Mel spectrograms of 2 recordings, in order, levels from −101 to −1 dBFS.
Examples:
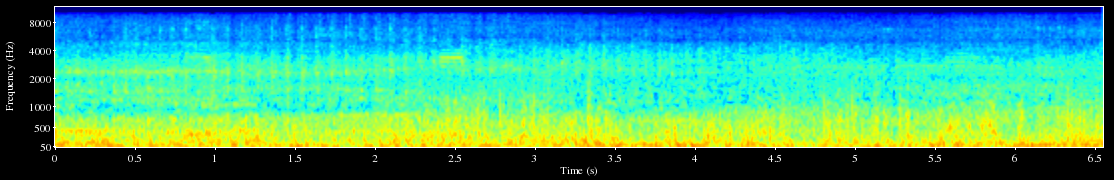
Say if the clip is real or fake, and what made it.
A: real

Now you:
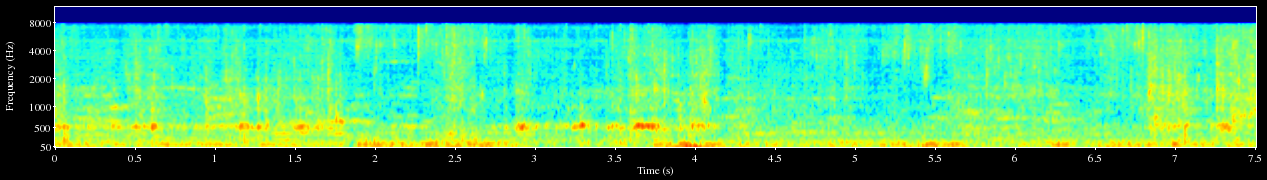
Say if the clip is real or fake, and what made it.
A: real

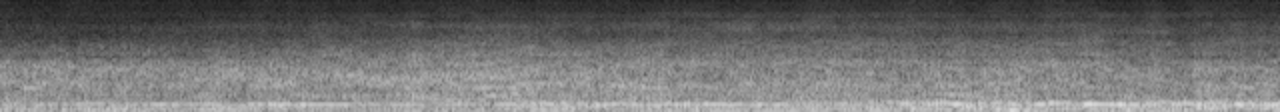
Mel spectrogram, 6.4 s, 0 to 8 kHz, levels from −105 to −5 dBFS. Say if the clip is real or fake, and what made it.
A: fake, codec, SNAC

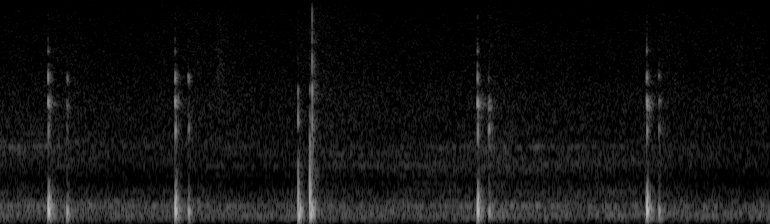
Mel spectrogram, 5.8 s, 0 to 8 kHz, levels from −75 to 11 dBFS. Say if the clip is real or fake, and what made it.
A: real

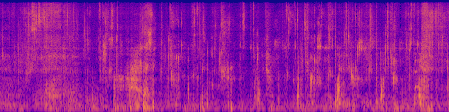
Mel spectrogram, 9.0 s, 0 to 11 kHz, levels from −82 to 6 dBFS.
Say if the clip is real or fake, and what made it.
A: fake, codec, SNAC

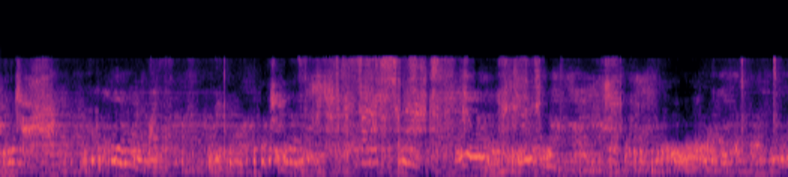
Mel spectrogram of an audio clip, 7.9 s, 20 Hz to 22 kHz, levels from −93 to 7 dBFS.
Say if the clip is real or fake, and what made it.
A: fake, codec, SNAC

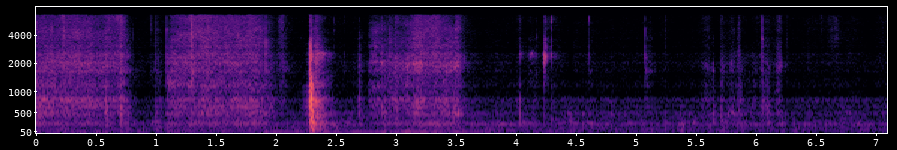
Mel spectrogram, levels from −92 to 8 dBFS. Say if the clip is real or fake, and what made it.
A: fake, codec, SNAC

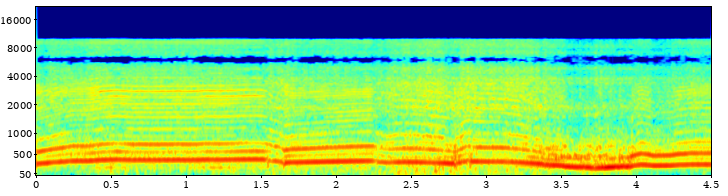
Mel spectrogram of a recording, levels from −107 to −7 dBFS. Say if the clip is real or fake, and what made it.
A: real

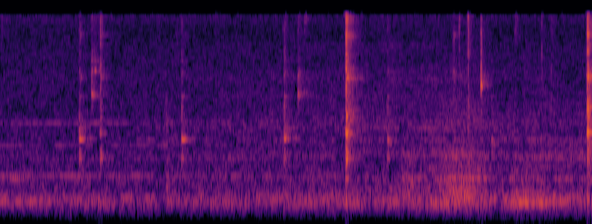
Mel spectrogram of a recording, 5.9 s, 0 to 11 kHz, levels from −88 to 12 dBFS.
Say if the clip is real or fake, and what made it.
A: real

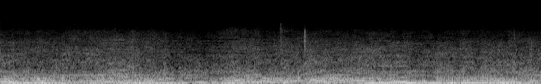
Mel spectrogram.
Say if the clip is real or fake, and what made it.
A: fake, codec, SNAC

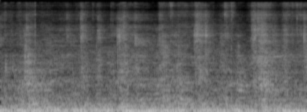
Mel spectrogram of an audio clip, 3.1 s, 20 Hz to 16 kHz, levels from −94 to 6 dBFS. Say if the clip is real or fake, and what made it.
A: fake, codec, SNAC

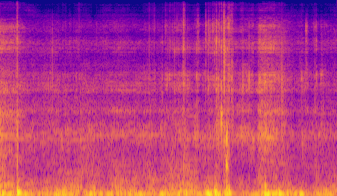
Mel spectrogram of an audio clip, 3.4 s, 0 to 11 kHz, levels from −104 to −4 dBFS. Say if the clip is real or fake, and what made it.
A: fake, codec, SNAC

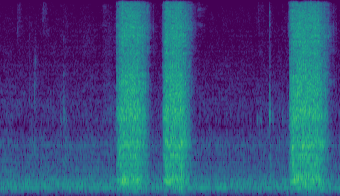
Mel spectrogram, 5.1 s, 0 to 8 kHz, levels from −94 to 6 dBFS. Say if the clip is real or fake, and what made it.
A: real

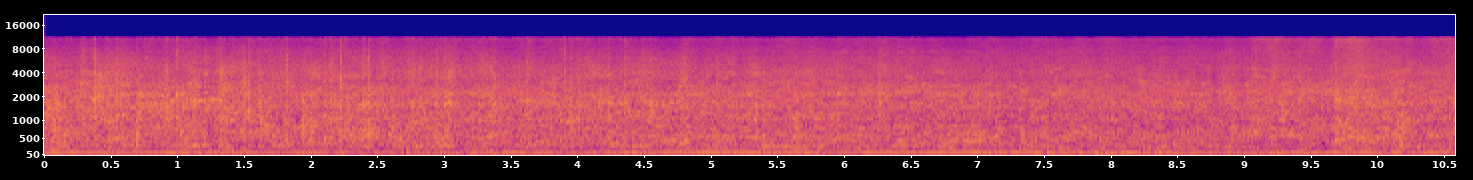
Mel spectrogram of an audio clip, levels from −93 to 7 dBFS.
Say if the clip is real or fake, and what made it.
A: fake, codec, SNAC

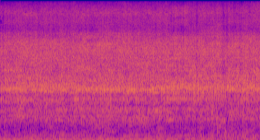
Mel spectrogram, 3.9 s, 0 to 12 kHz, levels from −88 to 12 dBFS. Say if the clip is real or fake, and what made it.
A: fake, codec, SNAC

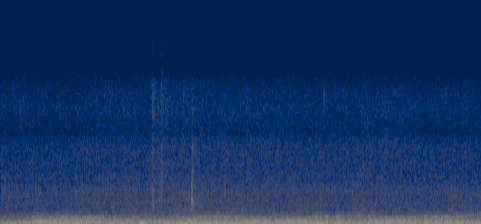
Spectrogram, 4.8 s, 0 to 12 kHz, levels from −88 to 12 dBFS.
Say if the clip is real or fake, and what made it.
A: real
